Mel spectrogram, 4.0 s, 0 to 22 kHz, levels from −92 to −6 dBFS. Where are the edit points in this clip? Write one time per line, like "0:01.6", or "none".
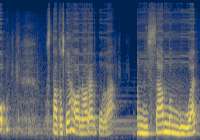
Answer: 0:02.7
